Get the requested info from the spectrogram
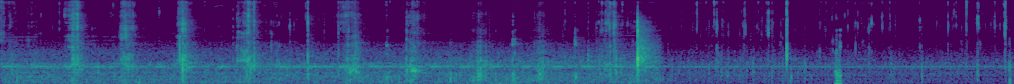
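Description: Close-miked crunchy chewing of a fried onion ring, a crisp crunch about every half second for the first six seconds, then fainter clicks and crinkles near the end. A faint steady ceiling-fan hum runs underneath.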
